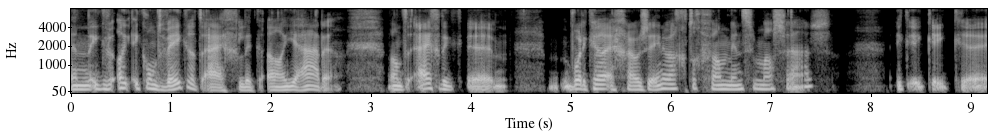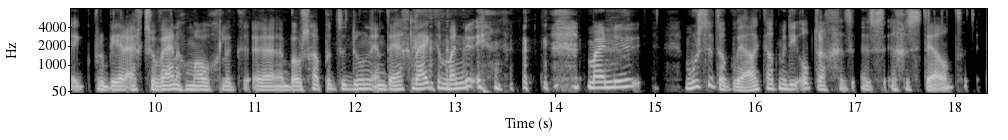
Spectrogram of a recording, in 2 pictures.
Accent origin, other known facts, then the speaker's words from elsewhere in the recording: Utrecht, Netherlands; moved away as an adult; toen ik naar Rotterdam ging, vond ik dat helemaal niet. Ik kwam uit Utrecht.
